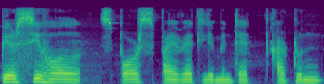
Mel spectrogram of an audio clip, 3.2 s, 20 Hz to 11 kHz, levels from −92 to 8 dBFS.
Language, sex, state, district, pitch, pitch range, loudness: Nagamese, male, Nagaland, Kohima, 105 Hz, 100-115 Hz, -16 LUFS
